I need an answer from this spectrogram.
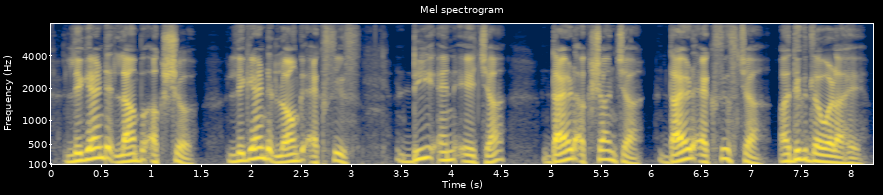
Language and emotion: Marathi, neutral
